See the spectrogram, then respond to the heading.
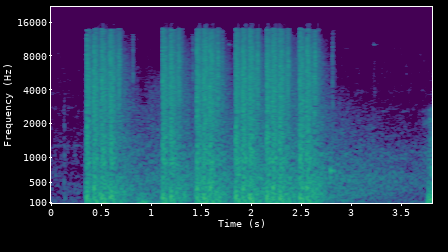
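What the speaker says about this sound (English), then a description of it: "Right in front of me somewhere, I can hear the shots." Arma 3 gunfire in rapid bursts, several loud close volleys of automatic shots separated by short pauses, alone with no talk.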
